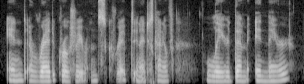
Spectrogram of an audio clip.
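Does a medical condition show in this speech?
No.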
